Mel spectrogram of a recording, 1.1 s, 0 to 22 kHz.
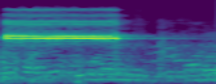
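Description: Game timer buzzer at a 2v2 basketball game, one loud, steady electronic buzz lasting about half a second before cutting off into quiet court sound with faint voices.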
